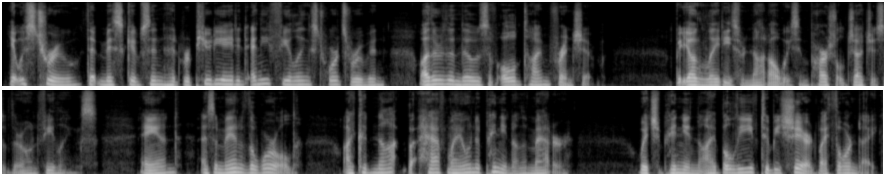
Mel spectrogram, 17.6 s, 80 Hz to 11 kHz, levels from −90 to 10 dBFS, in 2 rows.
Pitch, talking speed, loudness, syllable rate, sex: 130 Hz, 195 wpm, -23 LUFS, 5.9 syllables/s, male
